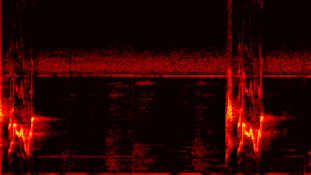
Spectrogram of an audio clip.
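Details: Sooty-headed bulbul song played as a lure meant to provoke a reply: two short bubbly warbled phrases about two seconds apart, with quiet gaps and a faint steady high hum in the background.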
